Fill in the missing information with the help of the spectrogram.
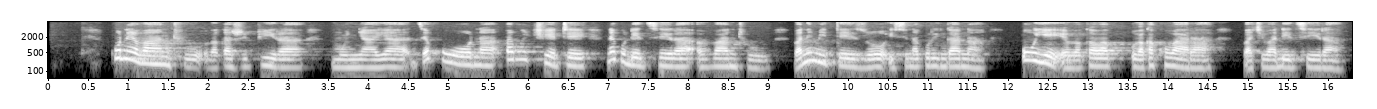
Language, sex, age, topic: Ndau, female, 25-35, health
